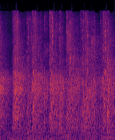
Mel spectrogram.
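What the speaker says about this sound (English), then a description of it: "They deserve a round of applause." Applause rises in a legislative house chamber during a sitting, a broad wash of many hands clapping at moderate distance, steady and sustained without clear individual claps.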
